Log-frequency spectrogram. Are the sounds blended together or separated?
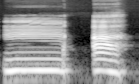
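blended. The sounds run together without a break. The speaker calls it right. "continuously saying it over and over and blending those sounds together"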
